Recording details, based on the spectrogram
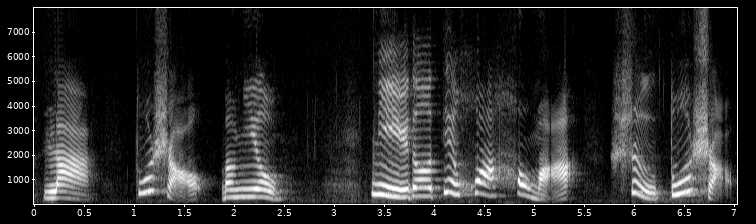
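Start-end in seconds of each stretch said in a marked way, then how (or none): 3.4-7.0 Nǐ de điện thoại hao ma sư tố sảo asked slowly in Mandarin; Mandarin question. Shown as a demonstration. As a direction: model the full question slowly. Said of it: "cô sẽ hỏi như sau".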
